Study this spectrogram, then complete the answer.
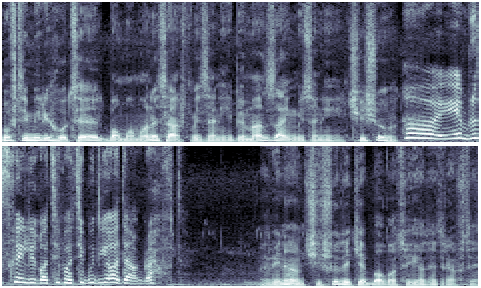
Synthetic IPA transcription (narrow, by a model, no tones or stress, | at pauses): ɡ̥o̞ft̪iːmiːɾiːɦo̞t̪ʰe̞lbɒːmɒːmɒːnet̪ʰæɾfmiːzænḭːbe̞mænzæŋɡmiːzæ̰nḭt͡ʃʰiʃod̪̥hɒːemɾuːz̥xejliɣɒːt̪ʰipʰɒːt̪ʰiːbuːd̪jɒːd̪æmɾæft̪ | b̥e̞̰biːnæmt͡ʃʰiʃo̞d̪ecʰebɒ̰ːbɒːt̪ʰo̰jɒ̰ːd̪e̞̰t̪ʰɾæ̰ft̪ʰḛ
